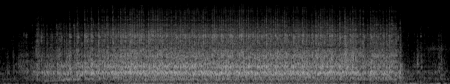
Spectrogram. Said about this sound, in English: I'm going to stitch from this to this.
